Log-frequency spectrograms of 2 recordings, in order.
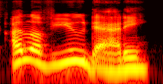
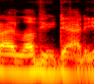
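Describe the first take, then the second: First: There is a clear pause before 'daddy'. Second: It runs on with no pause before 'daddy'. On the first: The speaker calls it right. "there's a comma in there" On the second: The speaker calls it wrong. "It's not"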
